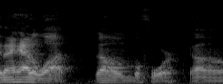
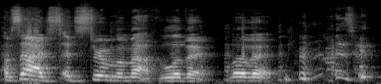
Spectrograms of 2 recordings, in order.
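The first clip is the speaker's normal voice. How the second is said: laughing; 4 semitones higher, 6 dB louder than usual. Real, not acted. Laughing at Star Kid joke.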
